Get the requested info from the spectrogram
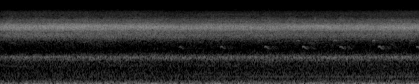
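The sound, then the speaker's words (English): A steady, loud, high-pitched electric drone of male cicadas, red-eyed with black and orange bodies, singing together using the timbals under their wings: an unbroken buzzing wall of sound with a fainter lower band running beneath it, and no voices. “The males start singing their hearts out using these mechanisms under their wings called timbals.”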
